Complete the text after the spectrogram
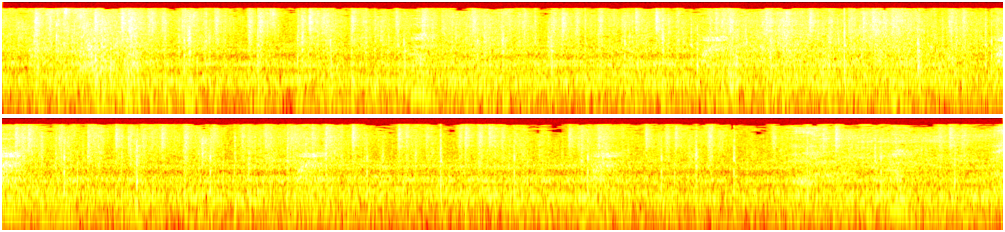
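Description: Footsteps run along a gravel path.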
